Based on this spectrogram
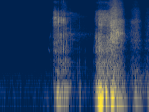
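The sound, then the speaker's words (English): A dog snorts and snuffles in two rough, breathy bursts, the second longer and louder, with no talking over it. “Your dog is so cute. Thank you for chilling out.”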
